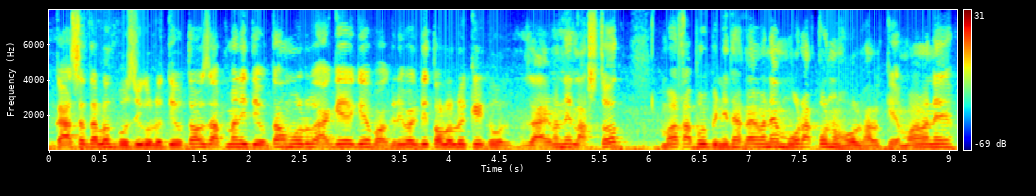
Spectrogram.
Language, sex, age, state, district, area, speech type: Assamese, male, 18-30, Assam, Nalbari, rural, spontaneous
